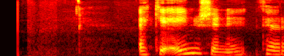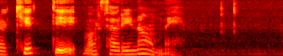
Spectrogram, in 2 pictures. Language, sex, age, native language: Icelandic, female, 50-59, Icelandic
